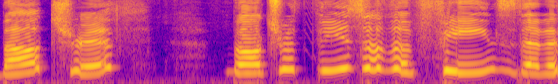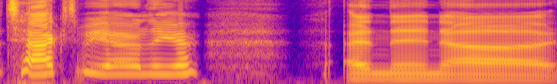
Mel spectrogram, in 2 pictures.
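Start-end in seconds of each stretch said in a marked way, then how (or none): 0.0-3.8 high, loud woman's voice crying out. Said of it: "you hear her say".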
